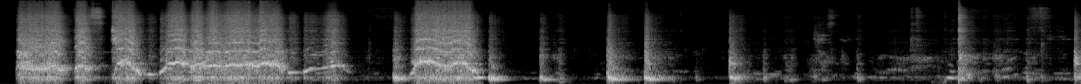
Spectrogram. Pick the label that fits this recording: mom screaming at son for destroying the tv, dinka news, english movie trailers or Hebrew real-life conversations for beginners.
mom screaming at son for destroying the tv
